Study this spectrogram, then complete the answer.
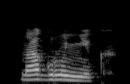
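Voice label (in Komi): "нагруник", Komi, female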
